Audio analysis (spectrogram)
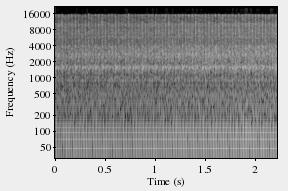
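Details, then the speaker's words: Toyota Fortuner diesel that had no dash or speedometer lights; after cleaning the battery terminals it runs at a steady, even idle with a smooth low rumble and light diesel clatter, normal. "kita bersihin kepala akinya. Nah, di sini kepala akinya udah kita bersihin, beres, alhamdulillah udah hidup."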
